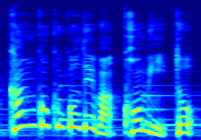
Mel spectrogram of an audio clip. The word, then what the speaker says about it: 거미: En Japón se escribe GUMMY, así que creo que mucha gente lo conoce como "Gummy", pero en coreano se pronuncia "Komi".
